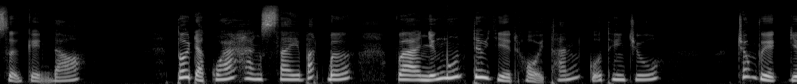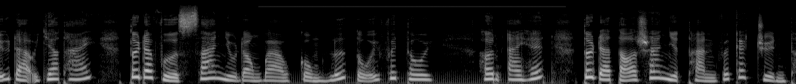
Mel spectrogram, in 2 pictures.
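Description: Speech, with video or display buzz from 10.55 to 13.63 s: a screen or video cable couples in a faint 50 Hz field-rate buzz plus a 15.6 kHz line tone, which mains hum lacks.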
